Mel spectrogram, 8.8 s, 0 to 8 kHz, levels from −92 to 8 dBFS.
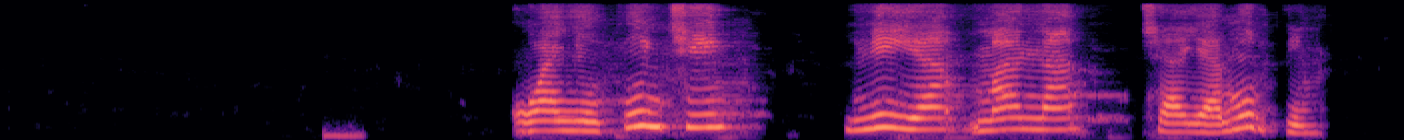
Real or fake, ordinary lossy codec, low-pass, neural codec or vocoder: fake; MP3, 64 kbps; 7.2 kHz; codec, 32 kHz, 1.9 kbps, SNAC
